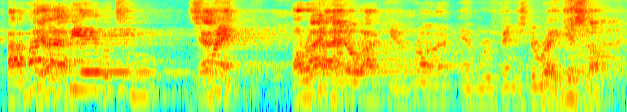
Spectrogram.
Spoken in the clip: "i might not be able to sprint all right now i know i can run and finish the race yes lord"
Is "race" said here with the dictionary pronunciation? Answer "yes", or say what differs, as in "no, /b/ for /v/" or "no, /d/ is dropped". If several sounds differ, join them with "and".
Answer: no, /s/ is dropped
